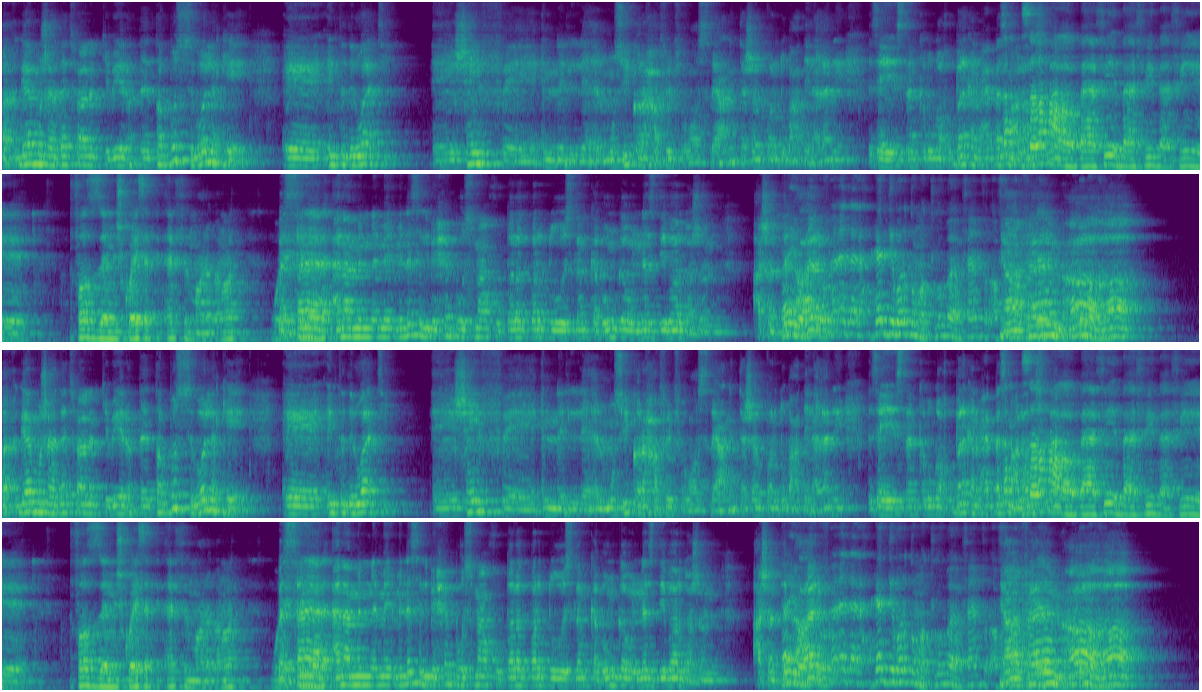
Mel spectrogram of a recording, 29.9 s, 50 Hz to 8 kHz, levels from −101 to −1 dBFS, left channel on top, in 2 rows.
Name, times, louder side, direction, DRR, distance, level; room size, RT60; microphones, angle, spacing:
voice 1, 0.0-4.9 5.4-13.2 18.4-23.9 24.4-25.4 27.4-29.1, right 1 dB, 40° right, 2 dB, 1.2 m, -29 dB
voice 2, 12.5-15.3 15.8-17.9 18.3-19.0 24.7-28.8, equal, ahead, 0 dB, 0.6 m, -29 dB
11.0 x 7.2 x 2.7 m, 0.82 s
head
